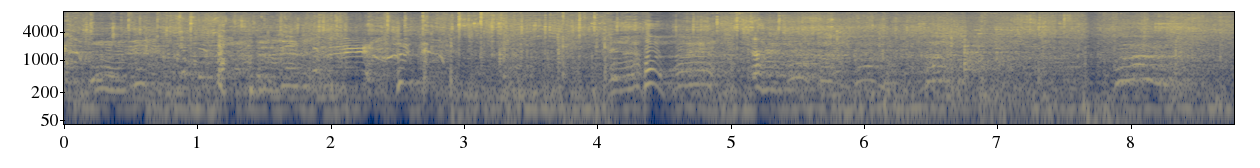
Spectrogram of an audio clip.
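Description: Wordless human cries and groans, the pitch rising and falling, over a steady low rumble.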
